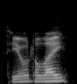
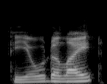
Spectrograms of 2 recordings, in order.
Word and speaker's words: theodolite: one right there's an app called Theo Delight theodolite theodolite um and what it does is it's like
